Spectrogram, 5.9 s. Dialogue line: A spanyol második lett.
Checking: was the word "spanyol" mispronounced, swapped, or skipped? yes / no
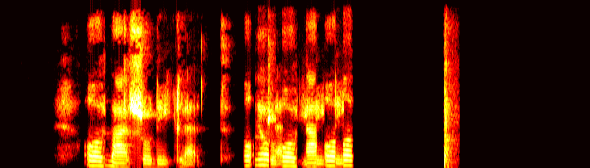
yes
